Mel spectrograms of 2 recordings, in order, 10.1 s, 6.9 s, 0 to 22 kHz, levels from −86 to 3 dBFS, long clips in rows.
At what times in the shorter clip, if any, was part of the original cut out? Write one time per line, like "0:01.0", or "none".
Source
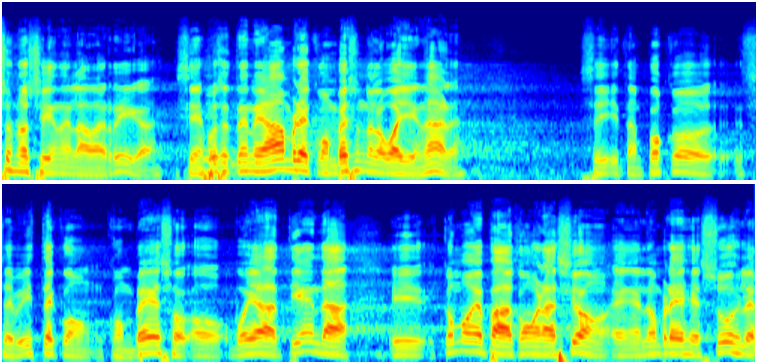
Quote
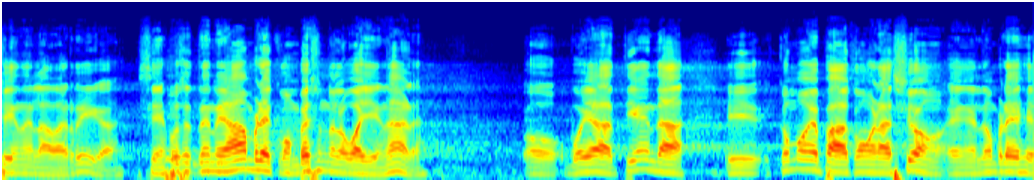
0:03.5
